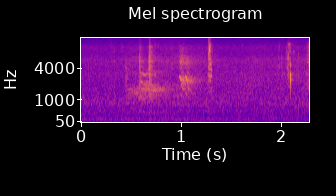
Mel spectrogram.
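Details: Two or three hoarse, harsh caws from a distant corvid (crow, rook or jackdaw) in Sweden, spaced under a second apart, with a few sharp clicks and a low outdoor hum.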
